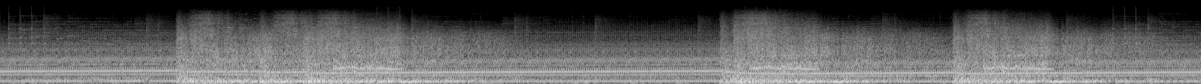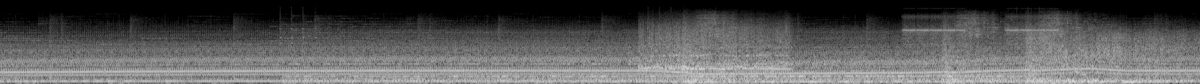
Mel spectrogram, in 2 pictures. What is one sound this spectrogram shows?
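A car engine whines steadily at high revs.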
